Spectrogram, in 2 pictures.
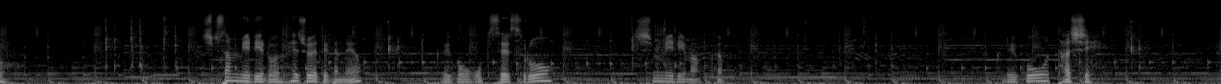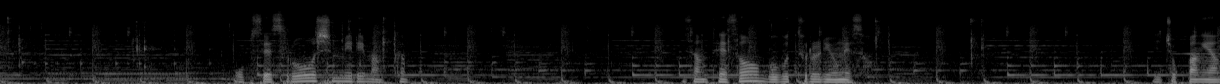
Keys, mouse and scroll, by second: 1.0 KP_5, 2.6 middle click, 3.0 shift+middle click, 4.5 click, 6.3 KP_1, 7.4 middle click, 8.2 shift+middle click, 8.7-9.8 middle drag, 11.3 o, 12.5 click, 13.6 o, 14.4 click, 15.4 KP_1, 16.4 middle click, 17.1 click, 17.8-18.8 middle drag, 19.5 m, 19.8 click, 20.9 Left, 21.9 Right.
